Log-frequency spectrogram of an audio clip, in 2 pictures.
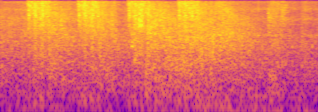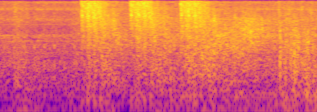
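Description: Enemy machine guns in the Destiny video game fire in several sustained bursts, loud and dense with short pauses between volleys, over a constant background of game sounds.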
